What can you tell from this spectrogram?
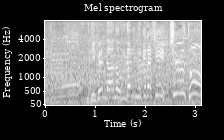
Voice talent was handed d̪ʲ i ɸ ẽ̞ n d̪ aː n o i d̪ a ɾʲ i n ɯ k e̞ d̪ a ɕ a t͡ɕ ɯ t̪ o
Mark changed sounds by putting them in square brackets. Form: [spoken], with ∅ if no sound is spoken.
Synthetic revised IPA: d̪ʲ i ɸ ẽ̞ n d̪ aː n o i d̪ a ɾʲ i n ɯ k e̞ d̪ a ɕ [i] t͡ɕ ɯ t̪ o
